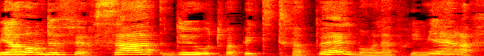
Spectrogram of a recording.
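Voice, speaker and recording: A woman's fairly high, somewhat breathy voice with a dark, mellow tone at a very slow pace. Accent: Italian. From Italy. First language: Italian (speaking French). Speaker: astrologer. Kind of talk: casual address to viewers. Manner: halting, many hesitations.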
